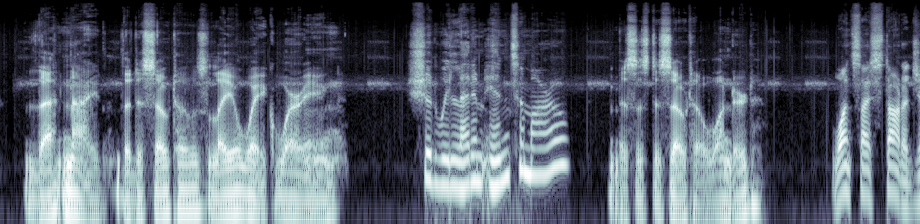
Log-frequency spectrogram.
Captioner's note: crickets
